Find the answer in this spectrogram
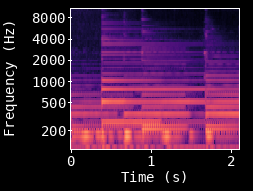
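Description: Two acoustic guitars playing together without voice, with fresh notes struck about half a second in and again near the end.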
